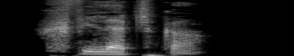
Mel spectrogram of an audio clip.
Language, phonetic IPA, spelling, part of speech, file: Polish, [xfʲiˈlɛt͡ʃka], chwileczka, noun, Pl-chwileczka.ogg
